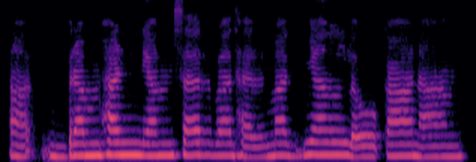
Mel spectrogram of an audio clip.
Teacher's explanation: So when you are taking a pause, then the anuswara has to be heard as dharmagnyam ma. If you are choosing to say the whole sentence, then only the anuswara takes a nasalized la sound. · when you're chanting continuously without a break, the anuswara here takes a nasalized la sound.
